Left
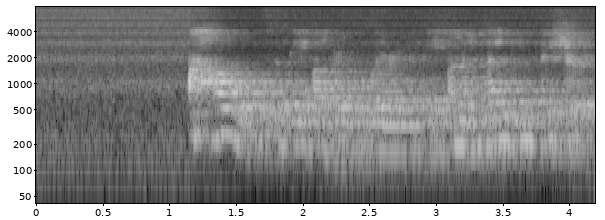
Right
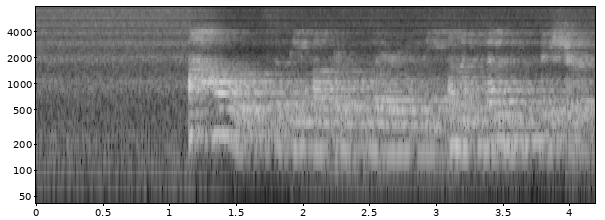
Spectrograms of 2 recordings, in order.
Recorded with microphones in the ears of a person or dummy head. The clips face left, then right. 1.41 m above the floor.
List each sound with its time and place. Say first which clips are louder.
1.1 s a woman speaking: right 1 dB; 30° right (ahead or behind), 9.5 m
